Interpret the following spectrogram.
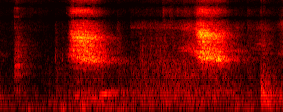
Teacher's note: So that's an affricate sound where you have a t at the start and then a sh afterwards. So it's ch.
